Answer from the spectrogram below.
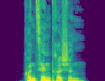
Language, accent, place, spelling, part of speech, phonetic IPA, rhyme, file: German, Germany, Berlin, konzentrischen, adjective, [kɔnˈt͡sɛntʁɪʃn̩], -ɛntʁɪʃn̩, De-konzentrischen.ogg
- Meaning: inflection of konzentrisch: 1. strong genitive masculine/neuter singular 2. weak/mixed genitive/dative all-gender singular 3. strong/weak/mixed accusative masculine singular 4. strong dative plural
